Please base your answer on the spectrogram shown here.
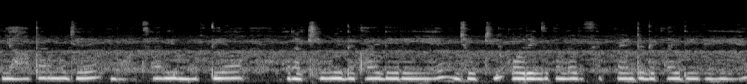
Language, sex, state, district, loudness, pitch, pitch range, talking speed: Hindi, female, Bihar, Jahanabad, -15 LUFS, 270 Hz, 265-285 Hz, 185 wpm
